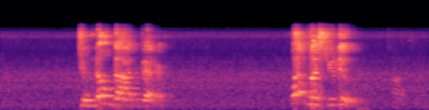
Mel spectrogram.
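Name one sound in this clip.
A man speaks forcefully into a microphone in a large echoing hall, in short bursts with pauses.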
